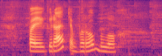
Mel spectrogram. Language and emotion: Russian, neutral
